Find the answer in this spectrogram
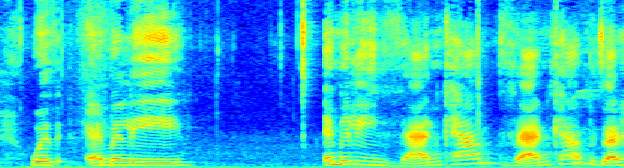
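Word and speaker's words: VanCamp: show called Revenge with Emily Emily Van Camp Van Camp is that how you say it yes there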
